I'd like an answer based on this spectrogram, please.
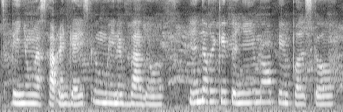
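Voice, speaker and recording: A woman with a high voice and ordinary pitch variation speaks over noticeable background noise, with audible room echo. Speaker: vlogger. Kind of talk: product review vlog. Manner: casual.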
